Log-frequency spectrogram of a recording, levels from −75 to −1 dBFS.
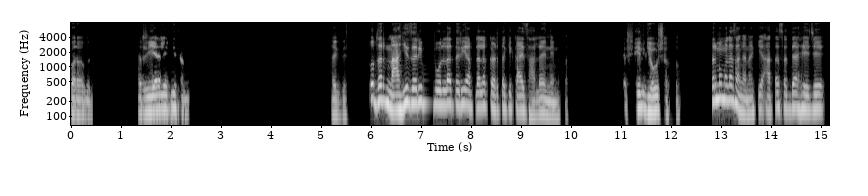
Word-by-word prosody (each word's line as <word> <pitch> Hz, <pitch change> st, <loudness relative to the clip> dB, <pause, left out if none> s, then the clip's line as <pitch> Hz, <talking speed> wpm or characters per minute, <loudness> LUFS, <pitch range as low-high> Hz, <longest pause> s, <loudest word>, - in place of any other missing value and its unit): बरोबर. 105 Hz, -3 st, -2 dB, 1.1 s
रिॲलिटी 135 Hz, +3 st, +3 dB
सांग. 110 Hz, -3 st, -7 dB, 2.9 s
अगदीच 105 Hz, -1 st, -6 dB, 0.4 s
तो 225 Hz, -, +3 dB
जर 205 Hz, +1 st, +4 dB, 0.2 s
नाही 135 Hz, +8 st, +6 dB
जरी 180 Hz, +2 st, +4 dB, 0.3 s
बोलला 165 Hz, +1 st, +2 dB
तरी 170 Hz, +1 st, 0 dB
आपल्याला 150 Hz, +1 st, -2 dB
कळतं 135 Hz, -2 st, -3 dB
की 140 Hz, 0 st, -6 dB
काय 130 Hz, -1 st, 0 dB
झालंय 110 Hz, 0 st, -4 dB
नेमकं. 95 Hz, -2 st, -4 dB, 1.1 s
ते -, -, -10 dB
फील 145 Hz, 0 st, -1 dB
घेऊ 125 Hz, 0 st, +4 dB
शकतो. 100 Hz, -, -11 dB, 0.6 s
तर 200 Hz, -, +2 dB
मग 225 Hz, -, +4 dB
मला 210 Hz, -1 st, +2 dB
सांगा 130 Hz, -, +1 dB
ना 110 Hz, +2 st, -2 dB
की 135 Hz, +3 st, -7 dB
आता 130 Hz, +3 st, -5 dB
सध्या 140 Hz, 0 st, -3 dB
हे 135 Hz, 0 st, +1 dB
जे 135 Hz, +1 st, -1 dB
135 Hz, 120 wpm, -21 LUFS, 115-150 Hz, 2.9 s, नाही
